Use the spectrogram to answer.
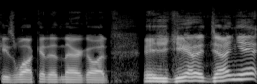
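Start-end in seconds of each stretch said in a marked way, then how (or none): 1.4-2.6 mock drunken speech, slower. Retelling Picard walking in to check on Geordi, mock-drunk Picard voice. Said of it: "Picard's drunk as fuck".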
